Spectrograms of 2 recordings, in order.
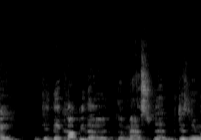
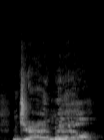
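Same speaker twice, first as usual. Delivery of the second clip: put-on Austrian accent, higher and louder; 9 semitones higher, 8 dB louder than usual. Imitating a mispronunciation from the movie: Arnold Schwarzenegger impression. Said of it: "He's like".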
